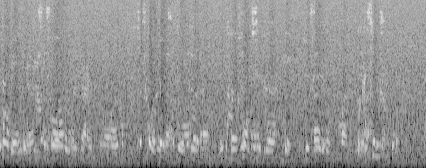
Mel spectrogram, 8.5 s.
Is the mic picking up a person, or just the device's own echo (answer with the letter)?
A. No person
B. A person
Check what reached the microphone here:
A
